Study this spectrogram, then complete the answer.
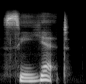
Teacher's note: To get from see to it, your tongue moves through a Y position, so we say see yit. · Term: Y sound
